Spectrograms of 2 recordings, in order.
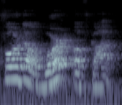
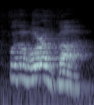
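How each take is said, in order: First: The phrase is read slowly. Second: The phrase is read at normal speed.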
